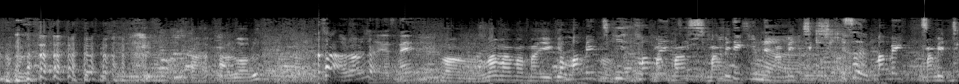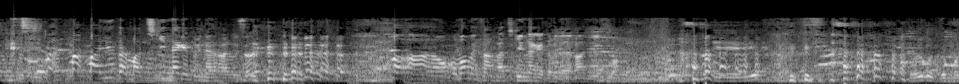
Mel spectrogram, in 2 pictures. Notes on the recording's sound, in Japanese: 今回は対面収録で串カツ屋さんで収録したため、ものすごい雑音の中で喋っています。お聞き苦しいかもしれませんがご了承ください。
